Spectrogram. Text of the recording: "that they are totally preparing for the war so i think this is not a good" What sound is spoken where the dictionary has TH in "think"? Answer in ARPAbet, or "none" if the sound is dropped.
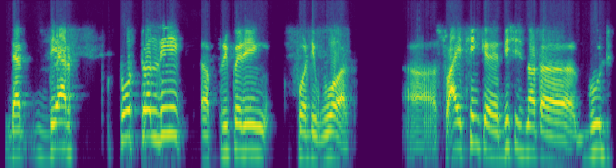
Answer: T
